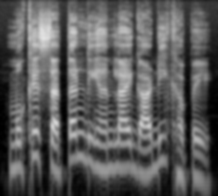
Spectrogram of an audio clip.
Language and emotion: Sindhi, neutral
